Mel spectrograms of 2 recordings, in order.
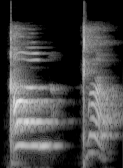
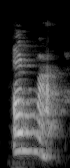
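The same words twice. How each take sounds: First: "Unwrap" high and loud in two separate beats; clapped syllables. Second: Said in the usual way. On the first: Shown as a demonstration. Teacher clapping out a word for pupils, loudly split. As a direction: punch out "Unwrap" as un, pause, wrap. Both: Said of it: "Let's clap it out".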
